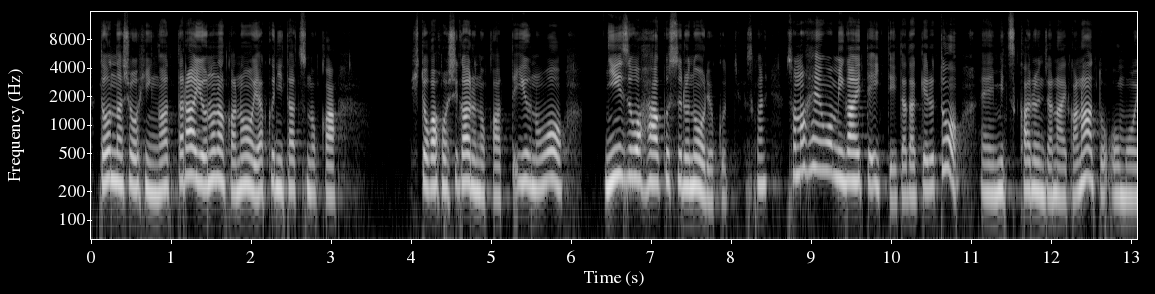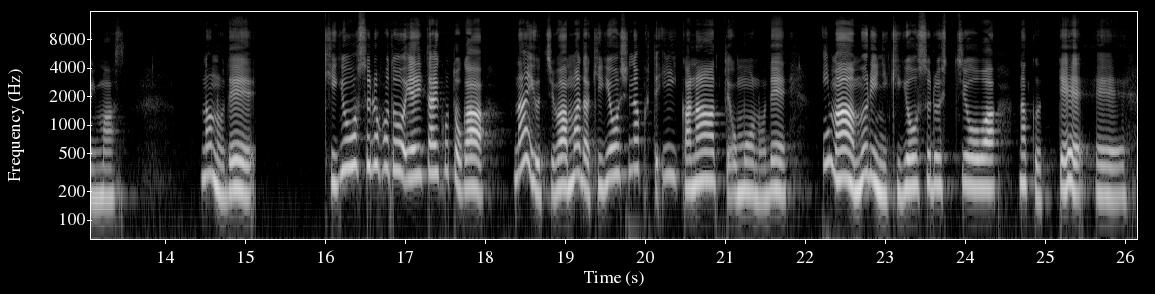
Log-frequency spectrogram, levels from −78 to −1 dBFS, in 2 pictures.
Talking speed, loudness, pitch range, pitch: 330 characters per minute, -23 LUFS, 200-260 Hz, 225 Hz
